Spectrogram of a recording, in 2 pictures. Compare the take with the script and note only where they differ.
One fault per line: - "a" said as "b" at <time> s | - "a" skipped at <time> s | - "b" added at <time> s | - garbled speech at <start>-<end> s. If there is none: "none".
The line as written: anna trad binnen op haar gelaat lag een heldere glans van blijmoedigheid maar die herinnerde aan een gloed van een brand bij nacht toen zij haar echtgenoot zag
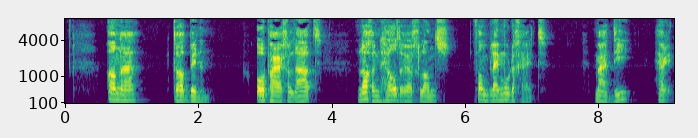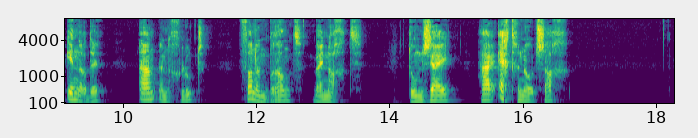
none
